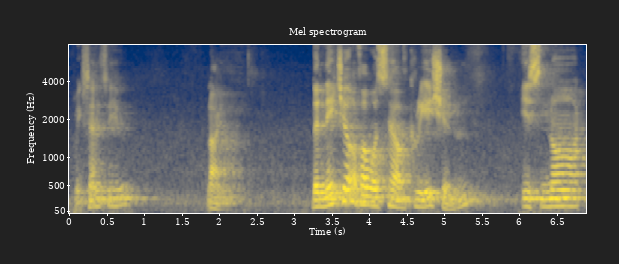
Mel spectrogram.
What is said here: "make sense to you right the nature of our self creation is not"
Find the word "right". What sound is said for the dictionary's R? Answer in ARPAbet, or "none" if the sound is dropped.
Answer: L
